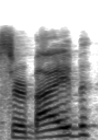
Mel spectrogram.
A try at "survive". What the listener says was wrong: you're pronouncing B sounds like boy. Okay, so instead of vibe, okay, it's a V. So your teeth need to touch the top of your lip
